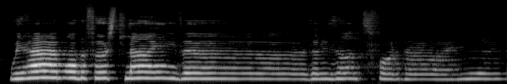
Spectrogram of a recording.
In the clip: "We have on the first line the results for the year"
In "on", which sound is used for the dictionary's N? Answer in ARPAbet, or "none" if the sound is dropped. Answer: L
